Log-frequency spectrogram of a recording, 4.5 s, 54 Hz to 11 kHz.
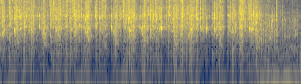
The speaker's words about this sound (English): Put on the shaker top, and we will shake pretty aggressively for about 30 seconds.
